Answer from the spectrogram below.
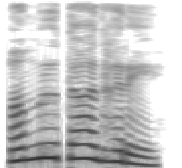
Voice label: "ಅಮೃತಾಧರೆ", Kannada

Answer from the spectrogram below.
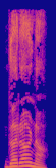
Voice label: "ಗರಾಣ", kannada

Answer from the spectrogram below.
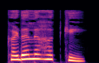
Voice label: "ಕಡಲಹಕ್ಕಿ", Kannada

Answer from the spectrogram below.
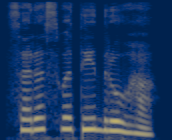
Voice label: "ಸರಸ್ವತೀದ್ರೋಹ", Kannada

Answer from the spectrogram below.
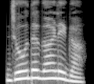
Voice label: "ಜೂದುಗಾಳೆಗ", Kannada

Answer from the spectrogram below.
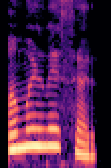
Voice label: "ಅಮಳ್ವೆಸರ್", Kannada

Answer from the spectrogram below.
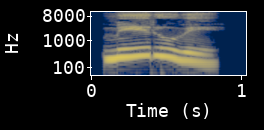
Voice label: "ಮೇರುವೆ", kannada

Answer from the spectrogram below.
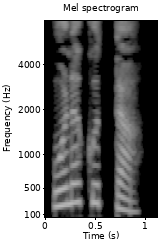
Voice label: "ಒಣಕುತ್ತ", Kannada

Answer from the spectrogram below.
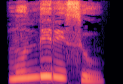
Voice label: "ಮುಂದಿರಿಸು", Kannada

